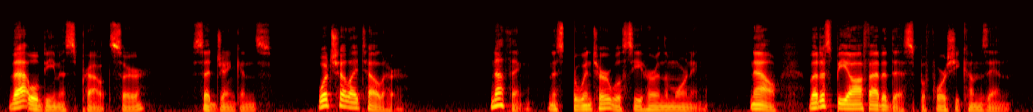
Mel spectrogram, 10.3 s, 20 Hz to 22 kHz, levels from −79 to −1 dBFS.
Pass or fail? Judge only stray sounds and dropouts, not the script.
fail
